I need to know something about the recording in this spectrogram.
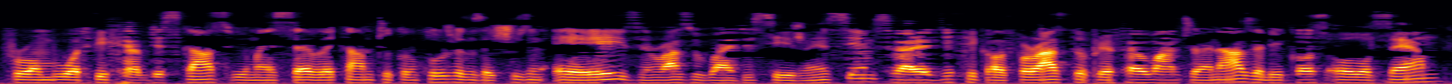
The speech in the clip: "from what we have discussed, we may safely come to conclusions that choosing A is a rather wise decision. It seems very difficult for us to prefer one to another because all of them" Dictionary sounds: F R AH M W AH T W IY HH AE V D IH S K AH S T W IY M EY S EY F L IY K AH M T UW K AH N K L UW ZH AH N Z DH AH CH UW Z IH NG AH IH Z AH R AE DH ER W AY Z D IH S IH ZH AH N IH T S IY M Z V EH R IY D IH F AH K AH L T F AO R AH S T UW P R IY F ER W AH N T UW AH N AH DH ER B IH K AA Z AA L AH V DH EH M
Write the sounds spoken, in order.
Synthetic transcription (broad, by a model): F R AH M W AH T W IY HH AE V D IH S K AH S T W IY M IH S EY L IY K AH M T UW K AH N K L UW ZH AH N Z DH AH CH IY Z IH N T IH Z AH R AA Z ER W AY D IH S IH ZH AH N IH T S IY M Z V EH R IY D IH F AH K AH L T F AO R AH S T UW P R IY F ER W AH N T UW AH N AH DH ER B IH K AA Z AA L AH V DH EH M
